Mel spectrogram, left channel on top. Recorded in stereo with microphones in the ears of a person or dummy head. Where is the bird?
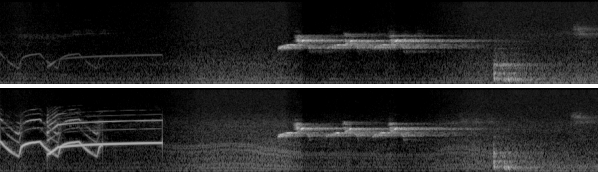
55° right (ahead or behind), 0.8 m.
